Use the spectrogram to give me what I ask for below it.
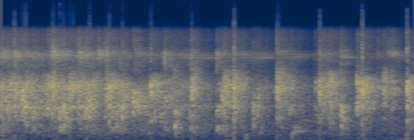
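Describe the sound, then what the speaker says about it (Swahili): A church congregation claps steadily and loudly in bursts, with high ululating cries mixed into the applause throughout. "Hebu mpigie Bwana makofi na vigelegele."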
